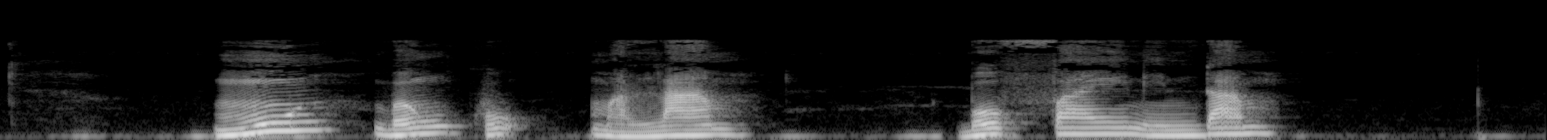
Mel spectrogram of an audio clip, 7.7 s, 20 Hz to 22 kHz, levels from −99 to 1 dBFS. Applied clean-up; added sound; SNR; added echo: none; none; none; none.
